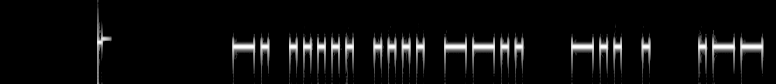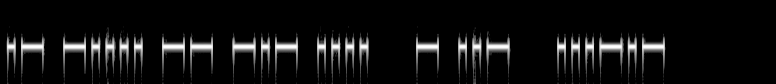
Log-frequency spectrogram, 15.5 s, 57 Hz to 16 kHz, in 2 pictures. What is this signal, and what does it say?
Morse code, heard as a keyed tone, about 17 wpm, 700 Hz. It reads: N5HZ DE WA6MKH TU <SK>
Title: Practice QSO - Exchange 4 - Ending - 17wpm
